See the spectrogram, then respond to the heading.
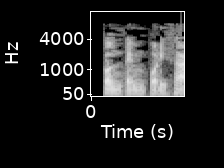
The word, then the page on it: contemporizar: espagnol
